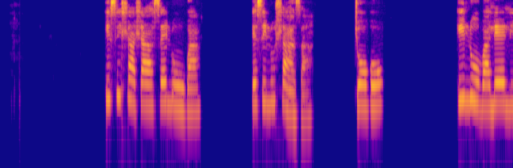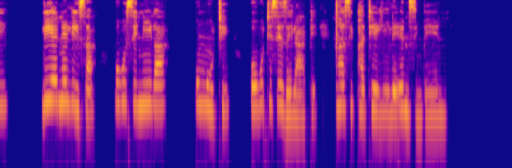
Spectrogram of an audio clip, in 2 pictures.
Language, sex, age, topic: North Ndebele, female, 50+, health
